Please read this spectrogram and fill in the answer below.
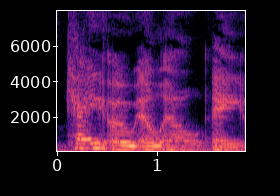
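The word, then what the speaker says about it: κολλάω: He used the Greek word, and I can't really pronounce it, but it's called Kollao with a long O, which literally means to glue together or to cement.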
